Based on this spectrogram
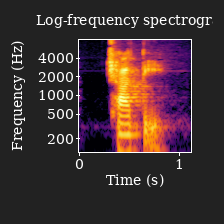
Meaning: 1. chest 2. breast, bosom 3. heart
- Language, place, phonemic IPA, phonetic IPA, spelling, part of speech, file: Hindi, Delhi, /t͡ʃʰɑː.t̪iː/, [t͡ʃʰäː.t̪iː], छाती, noun, LL-Q1568 (hin)-छाती.wav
